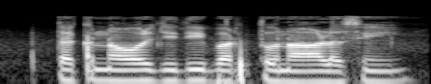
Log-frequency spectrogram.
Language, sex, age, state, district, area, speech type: Punjabi, male, 30-45, Punjab, Bathinda, rural, spontaneous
